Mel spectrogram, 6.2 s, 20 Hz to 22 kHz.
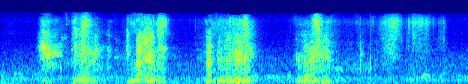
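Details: Rough growling barks from two schipperkes at play in fresh December 2008 snow come in six bursts roughly one second apart, each harsh and harmonic, with quiet gaps of light rustle between them.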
